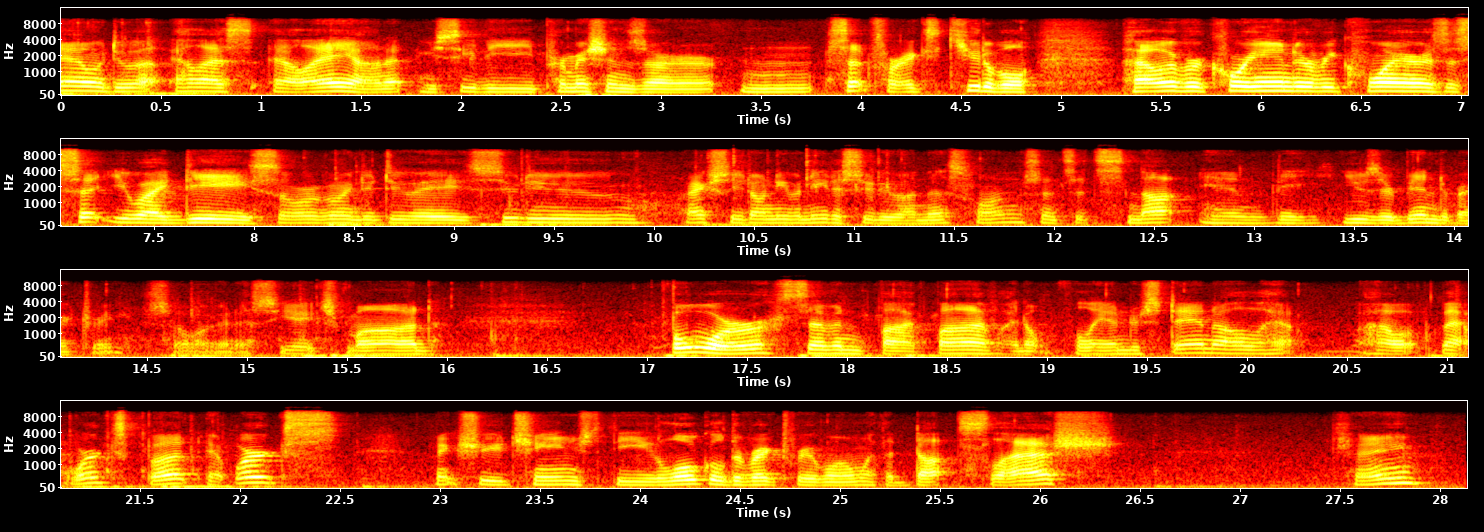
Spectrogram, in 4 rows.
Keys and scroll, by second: 0.0-1.0 typing, 8.3-11.0 typing, 14.4-16.0 typing, 17.2-18.9 typing, 21.1-22.4 typing, 26.7 Return.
